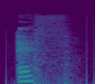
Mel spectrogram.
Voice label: "f", swedish alphabet

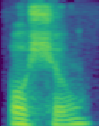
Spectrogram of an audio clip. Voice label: "donkey", polish

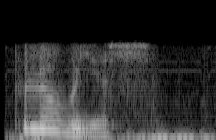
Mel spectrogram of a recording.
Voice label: "rainy", Latin

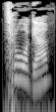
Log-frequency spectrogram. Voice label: swedish question

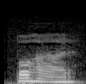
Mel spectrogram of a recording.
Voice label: slovak cup

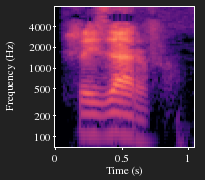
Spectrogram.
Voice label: "reservation" Dari

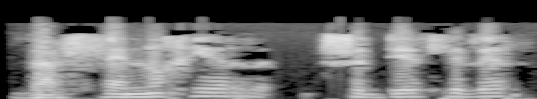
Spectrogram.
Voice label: welsh did you read the third book

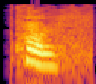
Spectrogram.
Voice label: "twelve", Icelandic

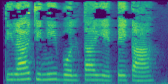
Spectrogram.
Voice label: marathi does she speak Chinese

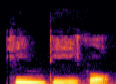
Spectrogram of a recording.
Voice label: Hindi, japanese

